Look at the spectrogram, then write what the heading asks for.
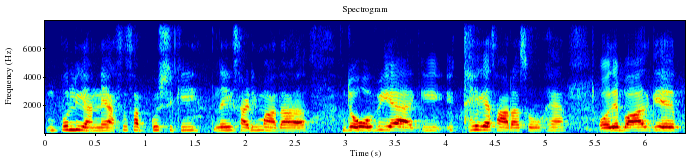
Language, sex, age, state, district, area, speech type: Dogri, female, 18-30, Jammu and Kashmir, Reasi, rural, spontaneous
